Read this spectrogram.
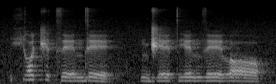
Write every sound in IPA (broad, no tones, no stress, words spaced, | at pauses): çɔ t͡ʃɛt͡seːnde | nd͡ʒeːtje nzeːlɔ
